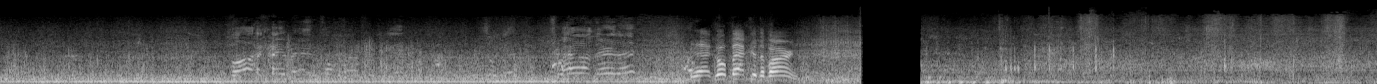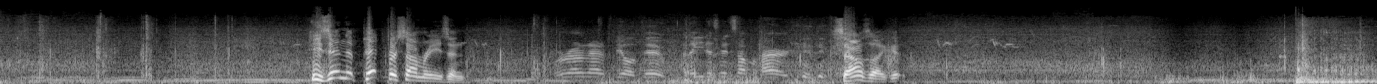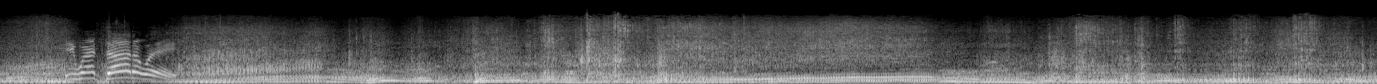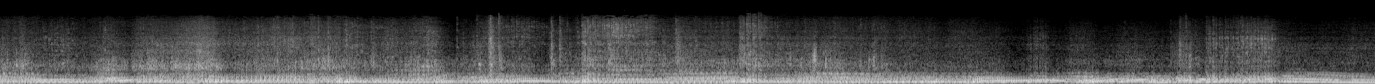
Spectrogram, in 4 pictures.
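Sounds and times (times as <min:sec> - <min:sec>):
car engine running: 0:00.0 - 0:08.0.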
